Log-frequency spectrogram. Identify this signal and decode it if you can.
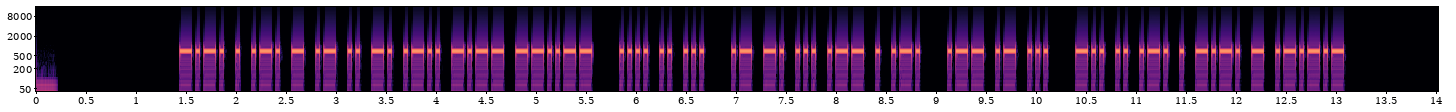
Morse code, heard as a keyed tone, about 30 wpm, 700 Hz. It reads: CERTAINLY, HIS ANSWER WAS DIRECT.
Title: Sentences from Top 1000 Words - Review Part 2 - 30wpm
